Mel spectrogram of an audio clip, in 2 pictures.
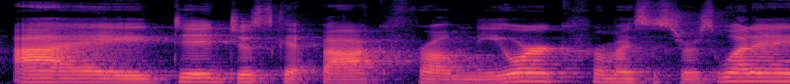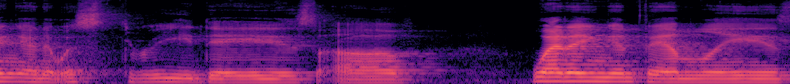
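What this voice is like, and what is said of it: Strained, fading voice. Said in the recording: “I am somewhat losing my voice. You're going to be able to tell in this episode.”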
